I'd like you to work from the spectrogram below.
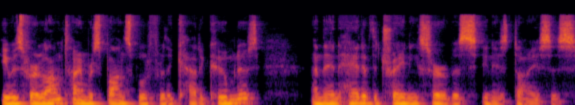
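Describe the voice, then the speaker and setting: A man with a Scottish accent talks at a fairly quick pace in a medium pitch, somewhat breathy with a dark, mellow tone and fairly even intonation, over a quiet background. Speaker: webinar host, church official. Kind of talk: formal introduction. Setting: online webinar.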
